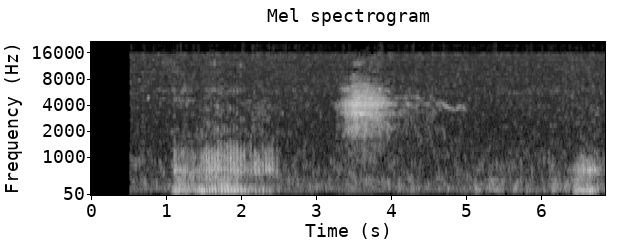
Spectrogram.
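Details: A dog named Troy snores loudly in a gravelly rumble, then briefly quiets. A short high squeak sounds in the middle, and another snore starts at the end.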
